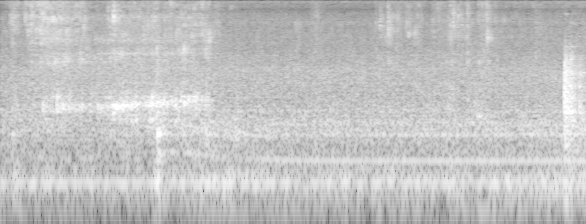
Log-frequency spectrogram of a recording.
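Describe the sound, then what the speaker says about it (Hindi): Water is poured into a pot of taro curry gravy, giving a soft continuous splashing and trickling over a low background hum, with a brief clink near the end. "तो थोड़ा सा पानी इसमें और डालूंगी।"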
